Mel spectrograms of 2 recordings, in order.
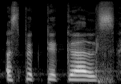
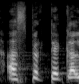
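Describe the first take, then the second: First: स्पेक्टेकल्स said with a clear final s; correct plural form. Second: स्पेक्टेकल said with no final s, ending on the l; the rejected form स्पेक्टेकल, no s sound; wrong singular form. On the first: Teacher giving students the right plural. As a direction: finish स्पेक्टेकल्स on a crisp s. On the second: Teacher naming the wrong word for glasses, plain. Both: Shown as a demonstration. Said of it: "स्पेक्टेकल नहीं बोलते".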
